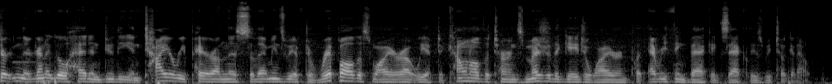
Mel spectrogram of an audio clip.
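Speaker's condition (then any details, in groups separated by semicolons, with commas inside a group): No condition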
